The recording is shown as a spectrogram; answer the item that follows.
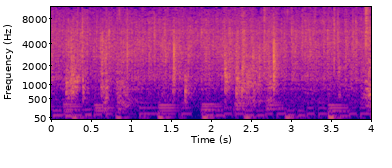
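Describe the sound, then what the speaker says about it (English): Cut collard greens sizzle and crackle in a hot pan, a continuous close frying hiss with scattered pops and soft scraping stirs layered over a low rumble. "These are my cut up collard greens. Once again, hear that sizzle."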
